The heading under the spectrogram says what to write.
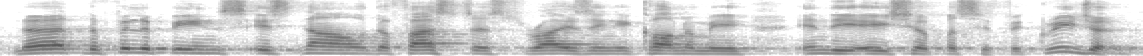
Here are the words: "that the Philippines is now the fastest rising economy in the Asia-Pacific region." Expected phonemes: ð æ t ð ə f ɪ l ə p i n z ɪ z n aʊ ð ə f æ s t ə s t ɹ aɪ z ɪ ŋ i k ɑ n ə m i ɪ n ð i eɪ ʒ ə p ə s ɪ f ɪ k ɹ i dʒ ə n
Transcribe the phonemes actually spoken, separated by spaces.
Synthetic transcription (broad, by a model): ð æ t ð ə f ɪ l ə p i n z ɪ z n aʊ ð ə f æ s t ə s t ɹ aɪ z ɪ ŋ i k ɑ n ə m i ɪ n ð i eɪ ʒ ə p ə s ɪ f ɪ k ɹ i dʒ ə n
